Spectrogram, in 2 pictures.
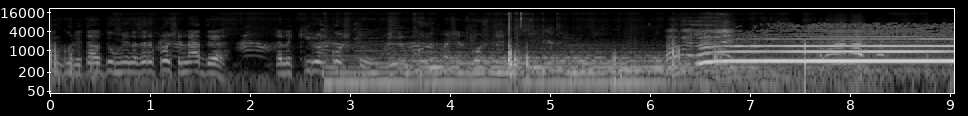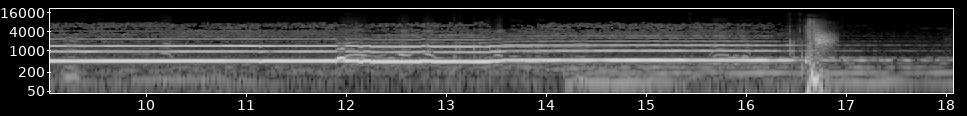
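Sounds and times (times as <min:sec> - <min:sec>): loud horn-like note: 0:06.4 - 0:17.2.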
